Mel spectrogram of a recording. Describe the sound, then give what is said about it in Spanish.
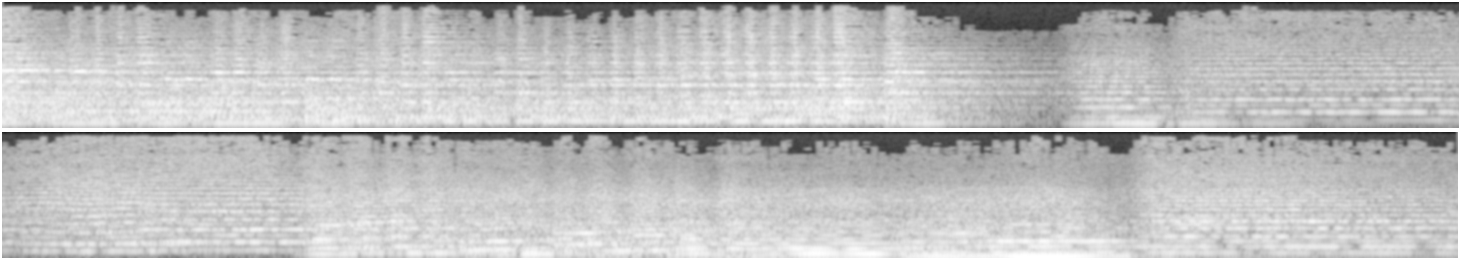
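Slow orchestral symphony movement, unhurried and legato, with sustained harmonies that dip briefly in volume early on, then build into fuller, swelling passages. “y vamos a escuchar el largo de esta misma sintonía, que suena así, de esta misma sinfonía.”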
